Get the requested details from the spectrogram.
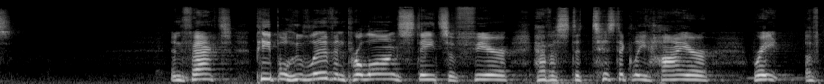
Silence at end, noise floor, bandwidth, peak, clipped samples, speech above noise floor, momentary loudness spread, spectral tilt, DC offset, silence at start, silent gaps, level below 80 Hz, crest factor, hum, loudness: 0.05 s; -58 dBFS; 15.5 kHz; -2 dBFS; under 0.1%; 38 dB; 9 LU; -3.5 dB/octave; under 0.1%; 0 s; none; -50 dBFS; 20 dB; none; -20 LUFS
